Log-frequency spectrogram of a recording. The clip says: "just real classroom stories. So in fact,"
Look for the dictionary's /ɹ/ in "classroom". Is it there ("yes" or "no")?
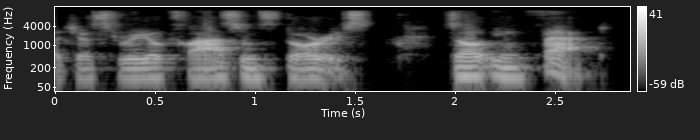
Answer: no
